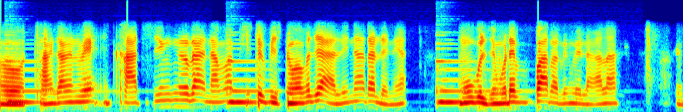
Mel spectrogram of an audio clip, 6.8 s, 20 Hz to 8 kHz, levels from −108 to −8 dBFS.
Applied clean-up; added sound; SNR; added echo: neural mask model RNNoise.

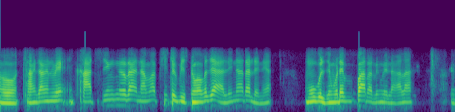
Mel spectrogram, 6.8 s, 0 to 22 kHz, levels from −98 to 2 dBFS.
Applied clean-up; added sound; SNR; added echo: none; none; none; none.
